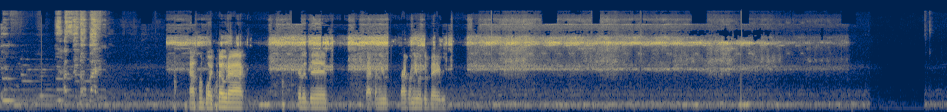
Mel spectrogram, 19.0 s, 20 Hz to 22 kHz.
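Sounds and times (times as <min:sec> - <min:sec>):
crickets chirping: 0:03.3 - 0:17.0
speech: 0:03.8 - 0:06.7, 0:07.3 - 0:09.1.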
